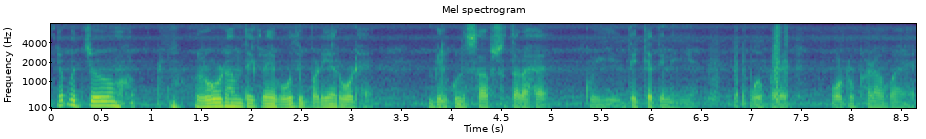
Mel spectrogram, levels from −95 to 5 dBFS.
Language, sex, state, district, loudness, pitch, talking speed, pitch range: Hindi, male, Jharkhand, Jamtara, -17 LUFS, 105 Hz, 185 wpm, 95-115 Hz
